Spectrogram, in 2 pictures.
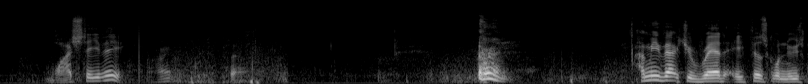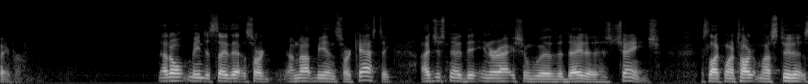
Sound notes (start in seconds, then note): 4.8 clearing throat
